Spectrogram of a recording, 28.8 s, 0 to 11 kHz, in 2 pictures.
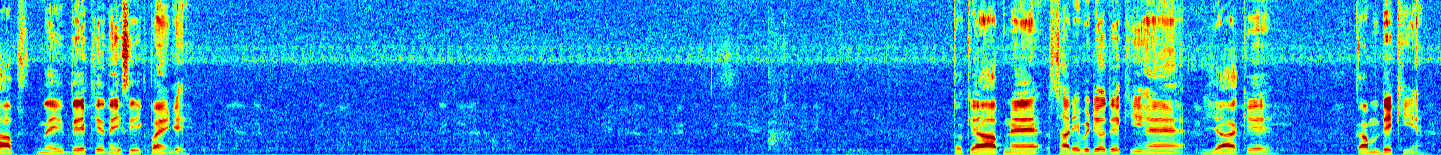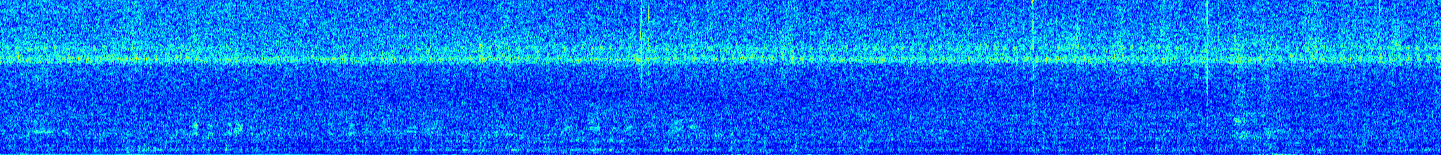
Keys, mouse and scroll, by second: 2.3 space, 2.4 click, 3.8-12.6 drag, 12.6 click, 13.6 space, 14.1 alt+click, 15.2-17.9 drag, 23.1 space, 23.8 alt+click, 26.7 ctrl+d, 27.6 click, 27.9-28.8 typing, 28.1 click.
